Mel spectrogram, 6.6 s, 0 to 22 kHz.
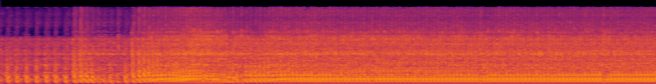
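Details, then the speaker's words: Avenger Cruiser 220 single-cylinder motorcycle, 2400 km, sat two months without fuel, after carburetor cleaning for clogged main jet and atomizer: steady even raised idle without stumbles, now running smoother. "ah bueno yo aparentemente ya lo hace más parejo"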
